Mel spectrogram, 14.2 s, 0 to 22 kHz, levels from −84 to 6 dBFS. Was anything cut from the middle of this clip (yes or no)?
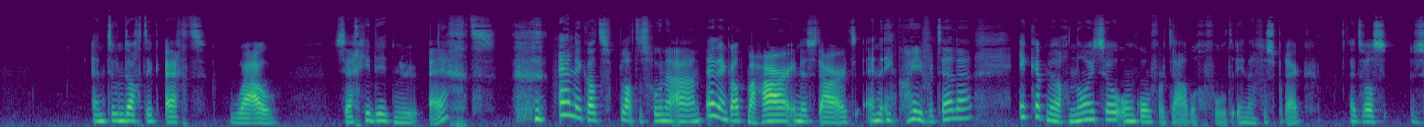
yes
